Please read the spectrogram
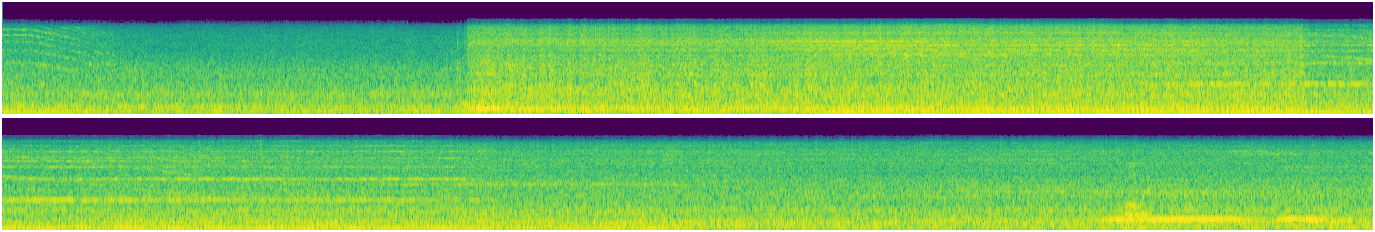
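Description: Shop machinery running: a band saw and a dust collector hum steadily. About five seconds in, a louder rush of noise with a steady tone comes in abruptly and stops just as abruptly some eight seconds later.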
